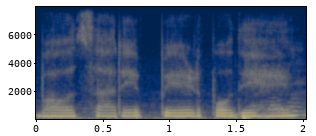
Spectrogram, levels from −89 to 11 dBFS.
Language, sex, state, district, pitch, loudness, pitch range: Hindi, female, Karnataka, Koppal, 220 Hz, -16 LUFS, 215-225 Hz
